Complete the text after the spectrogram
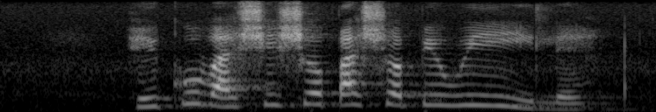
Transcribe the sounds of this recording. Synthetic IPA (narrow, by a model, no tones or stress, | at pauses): ɦikuβaʃiʃɔpaʃopiwiːlɛ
